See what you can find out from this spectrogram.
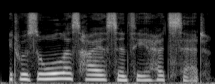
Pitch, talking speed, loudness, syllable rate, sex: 220 Hz, 195 wpm, -17 LUFS, 4.7 syllables/s, female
